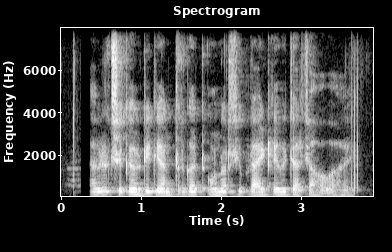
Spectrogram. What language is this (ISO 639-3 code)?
mag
